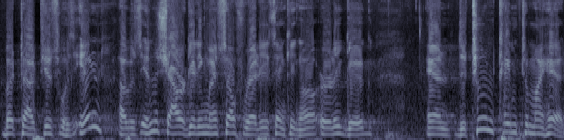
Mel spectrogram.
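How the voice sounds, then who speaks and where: A man speaks at a moderate pace in a fairly high pitch, with ordinary pitch variation and very even loudness, over noticeable background noise. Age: 80s+. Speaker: jazz organist and composer. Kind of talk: casual talk to concert audience. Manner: halting, many fillers.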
